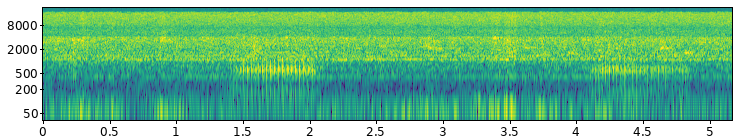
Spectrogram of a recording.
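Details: Sammy, a pet dog, sleeping and snoring: two soft, breathy rasping snores about two and a half seconds apart over a steady low hum in a quiet room.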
